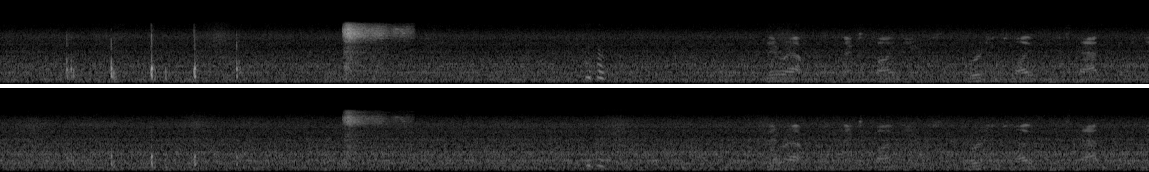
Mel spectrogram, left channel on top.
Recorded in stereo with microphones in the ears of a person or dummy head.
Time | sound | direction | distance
0.7 | footsteps | 80° left | ?
3.4 | breaking glass | 15° left (ahead or behind) | ?
5.8 | a giggle | 60° left (ahead or behind) | ?
7.7 | a man speaking | 10° right (ahead or behind) | ?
